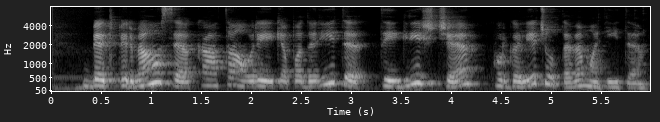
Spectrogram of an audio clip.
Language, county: Lithuanian, Šiauliai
